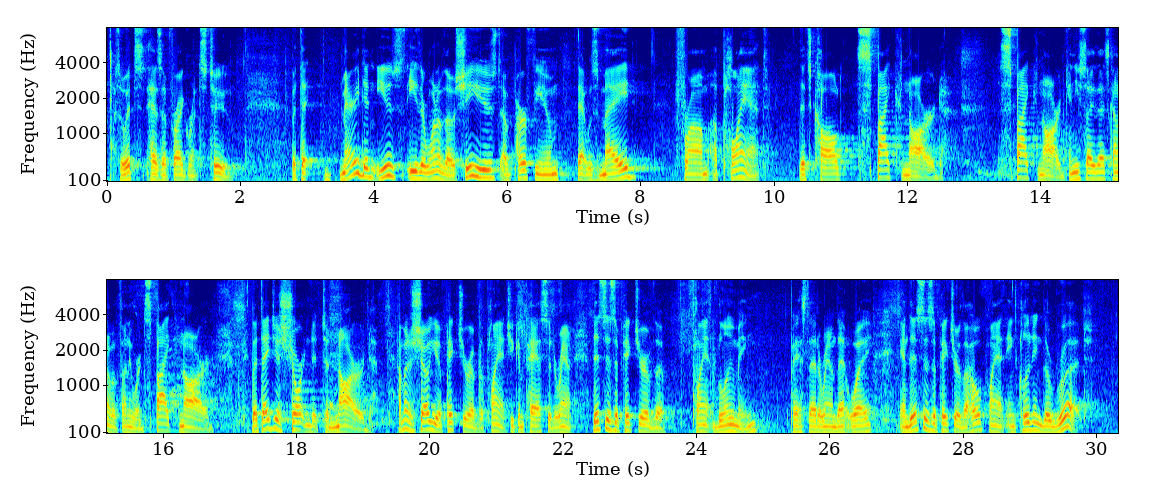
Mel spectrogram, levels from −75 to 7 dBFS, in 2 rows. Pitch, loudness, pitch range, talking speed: 115 Hz, -18 LUFS, 105-145 Hz, 170 wpm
